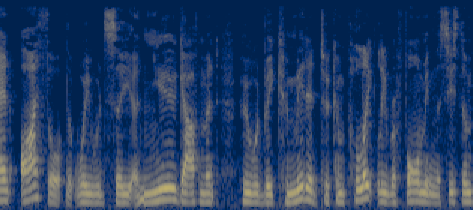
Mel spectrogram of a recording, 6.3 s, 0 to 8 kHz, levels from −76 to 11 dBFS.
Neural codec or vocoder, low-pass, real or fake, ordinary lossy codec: none; 7.2 kHz; real; MP3, 32 kbps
